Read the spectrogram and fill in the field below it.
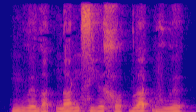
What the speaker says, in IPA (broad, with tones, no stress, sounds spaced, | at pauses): m u˧ ə̯ w a˨˩ k̚ n a˧˥ ŋ s i˧ ə̯ x ɔ˨˩ t̚ ɹ a˦˥ k̚ v u˧ ə̯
